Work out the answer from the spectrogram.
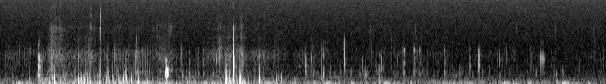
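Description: Low gurgling rumbles and bubbling pops from the abdomen; loud digestion sounds, normal after a large meal.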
